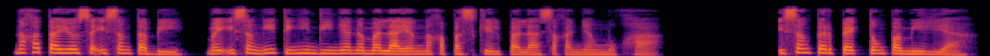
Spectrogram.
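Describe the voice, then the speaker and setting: A woman's voice: mid-range voice, a little mellow, no room sound, clean studio sound. A woman narrating a romantic drama story in a scripted, dramatic storytelling style.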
